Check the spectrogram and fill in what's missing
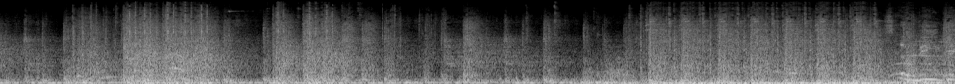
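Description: Dense, continuous gunfire from the video game Max Payne 3: rapid bursts and booming shots crowd together without a break, loud and close throughout, with some background voice mixed in.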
